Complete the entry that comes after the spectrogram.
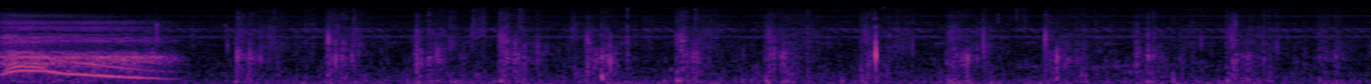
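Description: A short gasping, falling breath gives way to quick running footsteps of someone running off to save an egg, a dozen or so brisk steps in a steady, hurried rhythm, moderately loud with no talking.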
